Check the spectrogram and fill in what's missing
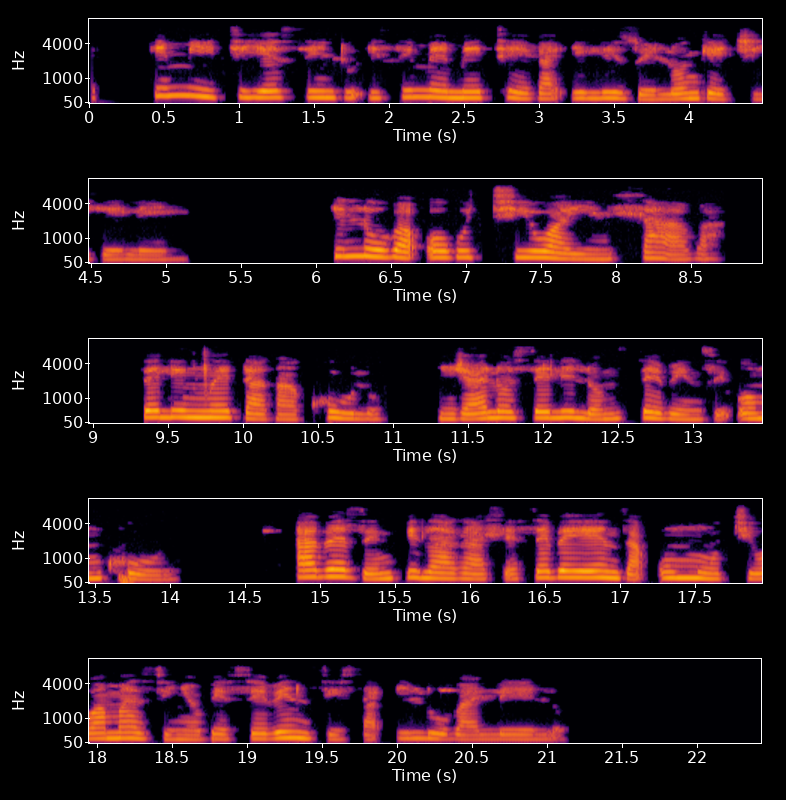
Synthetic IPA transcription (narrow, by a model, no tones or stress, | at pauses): imitʰijesintʼuʔisimɛmɛtʰɛɣaʔilizwɛlɔŋkʼɛd̥ʒ̥ʱiɣɛlɛːlɛ | iluβaʔoɣutʰiwajinɬaβa | seliŋ͡ǀɛd̥ʱaɣakʰulu | nd͡ʒʱalɔselilom̩sɛβend͡zʱiʔom̩kʰuːlu | aβɛzempʼilaɣaɬɛsɛβɛjɛnd͡zʱa̰umutʰiwamaziɲɔβɛsɛβend͡zʱisa̰iluβalɛːlɔ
